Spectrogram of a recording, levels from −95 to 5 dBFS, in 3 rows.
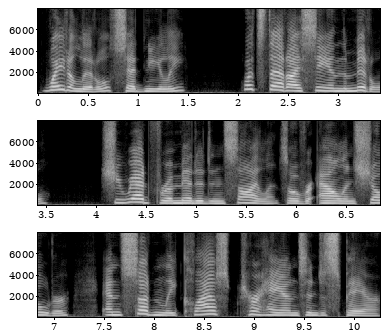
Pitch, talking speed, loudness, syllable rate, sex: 240 Hz, 170 wpm, -18 LUFS, 4.8 syllables/s, female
